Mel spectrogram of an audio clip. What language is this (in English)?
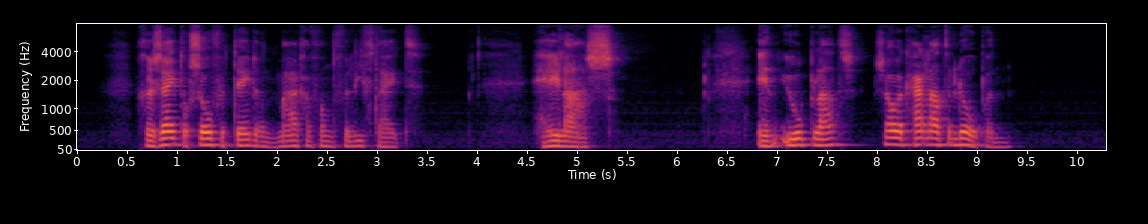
Dutch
